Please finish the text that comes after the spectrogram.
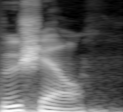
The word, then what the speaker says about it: Buechele: Buechele.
